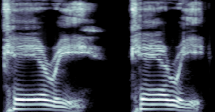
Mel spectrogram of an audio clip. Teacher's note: La a se pronuncia como una combinación de los sonidos e y a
